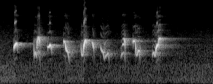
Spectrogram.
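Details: Red-whiskered bulbul used as a decoy, calling to lure a territorial wild bird; a lively phrase of about eight quick, bright chirped notes, warbling up and down, lasting under two seconds, over a quiet background.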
